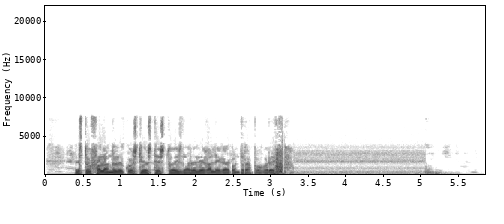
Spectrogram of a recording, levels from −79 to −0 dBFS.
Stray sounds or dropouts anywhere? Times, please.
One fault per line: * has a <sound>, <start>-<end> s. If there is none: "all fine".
all fine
